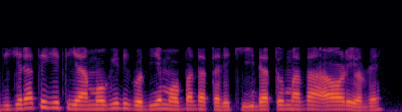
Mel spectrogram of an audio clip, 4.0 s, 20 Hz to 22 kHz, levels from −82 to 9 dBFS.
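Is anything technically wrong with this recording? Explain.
Yes. The speech has passed through the iLBC codec for its whole length. This narrowband VoIP coder removes everything above 4 kHz and codes the excitation of each frame independently of the previous one. The sound fits the 30 ms frame mode at about 13.33 kbps. The damage is plainly audible: the speech stays intelligible but is dull and boxy, with a rough, slightly synthetic texture from frame-by-frame reconstruction.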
